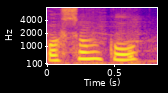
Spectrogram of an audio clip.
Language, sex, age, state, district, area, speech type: Odia, female, 18-30, Odisha, Balangir, urban, spontaneous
